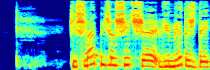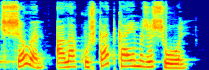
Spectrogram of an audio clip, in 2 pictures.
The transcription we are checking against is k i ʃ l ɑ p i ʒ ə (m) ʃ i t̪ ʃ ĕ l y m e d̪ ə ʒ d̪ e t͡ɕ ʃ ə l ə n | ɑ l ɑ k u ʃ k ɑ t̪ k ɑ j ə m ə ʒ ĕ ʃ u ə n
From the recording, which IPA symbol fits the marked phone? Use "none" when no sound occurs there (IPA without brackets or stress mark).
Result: n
